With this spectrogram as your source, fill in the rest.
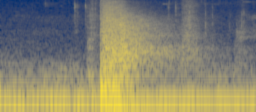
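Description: A pistol fires a single shot.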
